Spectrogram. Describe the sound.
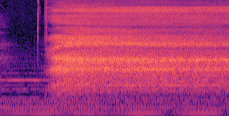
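A long, steady breath drawn in, starting abruptly after a brief quiet moment and holding as a soft, even rush of air until the end, with no voice over it.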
